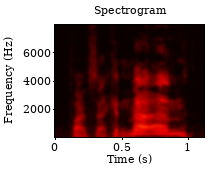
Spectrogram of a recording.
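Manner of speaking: loud, high joking announcement; excited. Real, not acted. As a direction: proclaim it like a title. Jokingly dubbing a nickname.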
